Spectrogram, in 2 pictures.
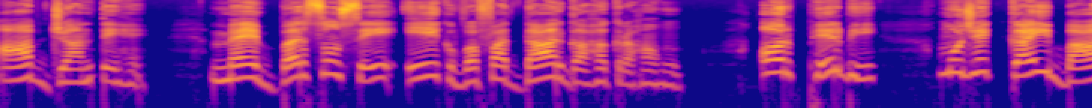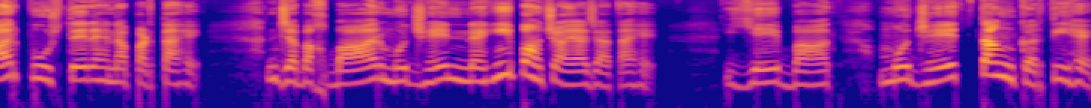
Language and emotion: Urdu, angry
